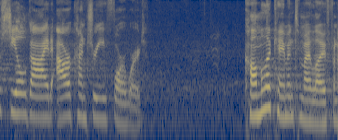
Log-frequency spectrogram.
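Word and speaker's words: Kamala: do you pronounce it first say comma like a common sentence then he say la like la la la la la put it together and it's 1 2 three comma all right so let's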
